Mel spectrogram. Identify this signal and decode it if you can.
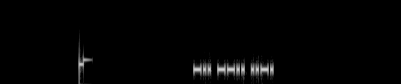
Morse code, heard as a keyed tone, about 47 wpm, 700 Hz. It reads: DZF
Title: USA Call Sign Postfixes - 3 Letters 50wpm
